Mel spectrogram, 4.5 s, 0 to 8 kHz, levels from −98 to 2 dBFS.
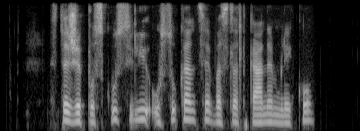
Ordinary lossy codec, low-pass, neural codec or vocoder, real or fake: none; 7.2 kHz; none; real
